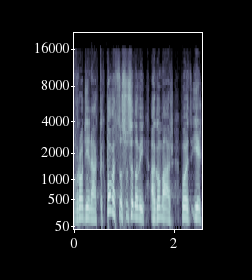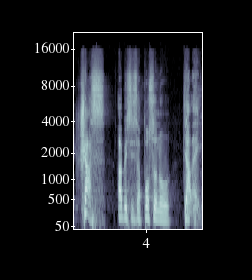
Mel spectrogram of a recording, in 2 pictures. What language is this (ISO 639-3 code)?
slk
